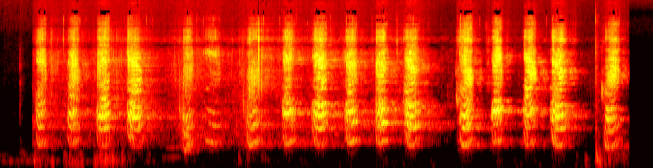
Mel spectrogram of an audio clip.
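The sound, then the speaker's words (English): California sea lions at a haul-out site bark in a rapid, steady series of loud, hoarse, honking calls, about seventeen in a row with brief gaps, over a faint backdrop of splashing water. “let me play for you really quick, just the general sound that Chris and I are trying to achieve”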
